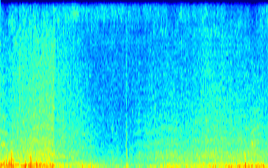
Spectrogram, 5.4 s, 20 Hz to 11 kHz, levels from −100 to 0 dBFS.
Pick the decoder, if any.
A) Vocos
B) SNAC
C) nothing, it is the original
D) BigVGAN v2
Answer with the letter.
A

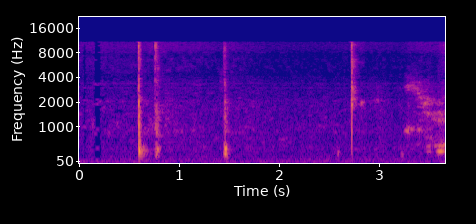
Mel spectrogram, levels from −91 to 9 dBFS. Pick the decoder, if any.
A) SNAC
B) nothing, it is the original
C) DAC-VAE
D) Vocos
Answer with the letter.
B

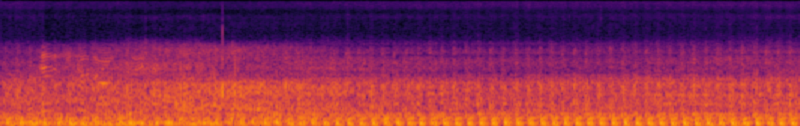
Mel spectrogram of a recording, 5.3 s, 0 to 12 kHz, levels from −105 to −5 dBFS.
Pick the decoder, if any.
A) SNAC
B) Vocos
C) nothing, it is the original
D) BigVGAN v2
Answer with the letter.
C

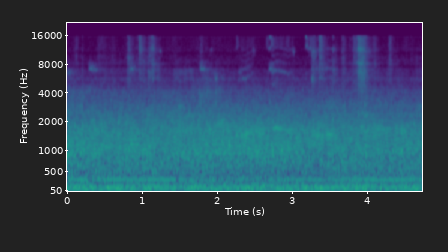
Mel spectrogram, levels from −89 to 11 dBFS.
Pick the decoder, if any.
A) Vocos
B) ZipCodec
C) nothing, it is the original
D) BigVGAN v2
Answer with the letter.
A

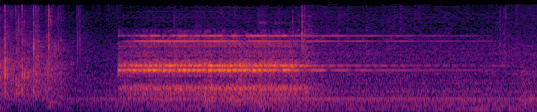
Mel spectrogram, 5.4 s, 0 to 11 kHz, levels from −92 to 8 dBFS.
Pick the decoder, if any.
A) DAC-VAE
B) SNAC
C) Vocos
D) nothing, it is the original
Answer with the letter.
D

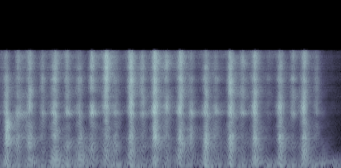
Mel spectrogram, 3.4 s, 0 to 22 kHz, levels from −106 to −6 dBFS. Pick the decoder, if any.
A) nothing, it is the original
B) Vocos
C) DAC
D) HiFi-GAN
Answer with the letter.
B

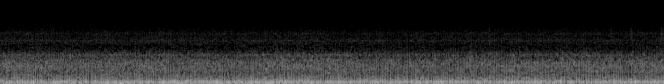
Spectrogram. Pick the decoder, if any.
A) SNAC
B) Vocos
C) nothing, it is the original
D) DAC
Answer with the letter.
B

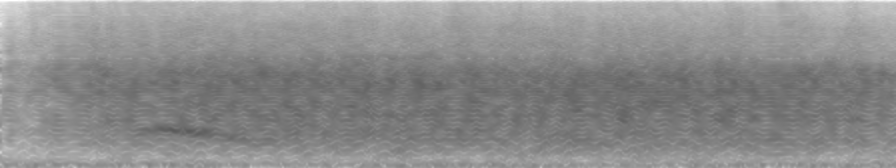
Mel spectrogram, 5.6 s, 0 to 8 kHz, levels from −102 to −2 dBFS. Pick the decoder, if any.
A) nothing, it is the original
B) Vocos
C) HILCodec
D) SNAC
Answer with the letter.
B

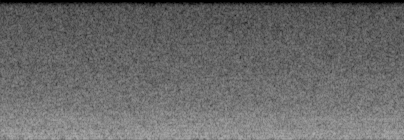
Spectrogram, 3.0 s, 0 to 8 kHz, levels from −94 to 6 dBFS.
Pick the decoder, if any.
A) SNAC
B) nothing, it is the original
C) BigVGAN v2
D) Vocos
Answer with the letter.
B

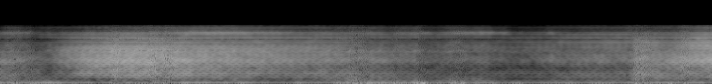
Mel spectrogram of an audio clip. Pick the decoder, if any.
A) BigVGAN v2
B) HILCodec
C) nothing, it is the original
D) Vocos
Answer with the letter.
D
